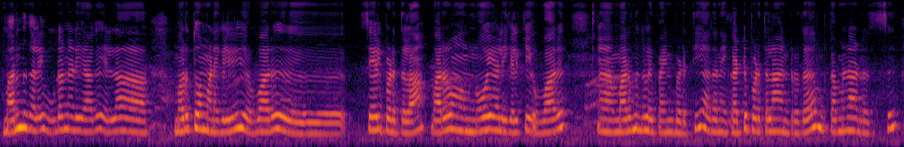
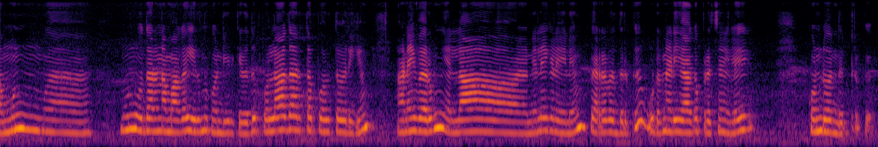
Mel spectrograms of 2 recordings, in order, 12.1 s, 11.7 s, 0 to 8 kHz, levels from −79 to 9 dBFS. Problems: background sounds at intervals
